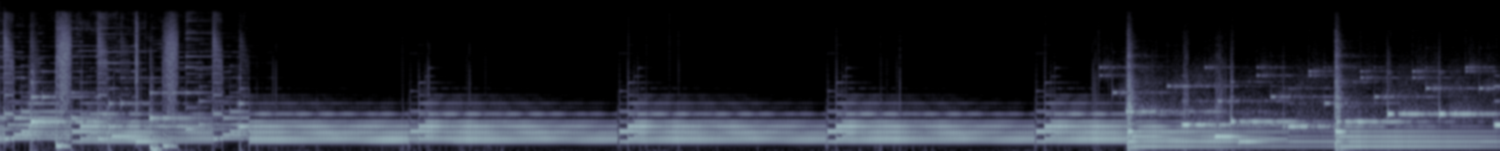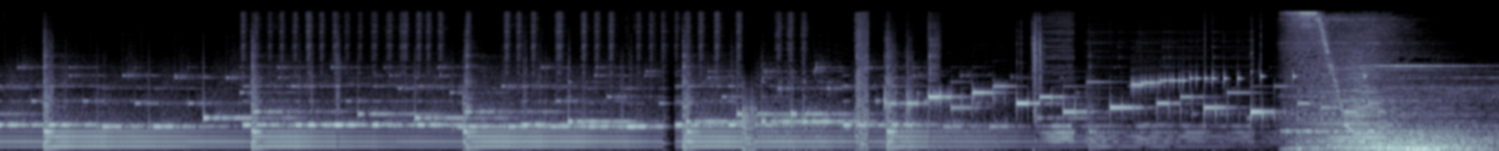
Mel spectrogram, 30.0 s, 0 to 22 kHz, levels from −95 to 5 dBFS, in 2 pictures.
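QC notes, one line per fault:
21.63–21.77 s, call audio freeze: the sound stalls for about 0.13 s, the last fragment stretched into a brief fading buzz with roughly 20 ms of near-silence, then resumes exactly where it stopped with nothing lost. Likely delayed packets emptied the jitter buffer, inserting a 114 ms gap.
22.43–25.16 s, call bitrate drop: for about 2.7 s the audio turns coarse and watery, with the top end dulled and muffled. The encoder was pushed from 96 kbps down to 14 kbps, so detail is quantised roughly and high frequencies are discarded until the rate recovers.
23.68–24.99 s, jitter buffer speed-up: within the low-bitrate stretch the audio runs slightly hurried, about 8% fast, yet the pitch stays put. The receiver trimmed short pitch-period slices repeatedly, around a tenth of a second in total, to drain excess buffered delay.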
